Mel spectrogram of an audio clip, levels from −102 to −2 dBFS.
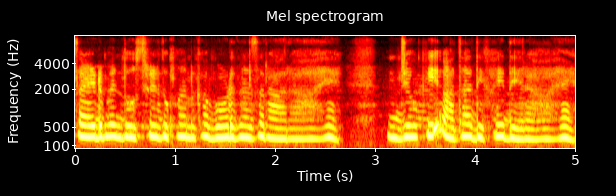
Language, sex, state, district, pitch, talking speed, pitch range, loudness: Hindi, female, Uttar Pradesh, Saharanpur, 260 Hz, 205 wpm, 250-275 Hz, -16 LUFS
